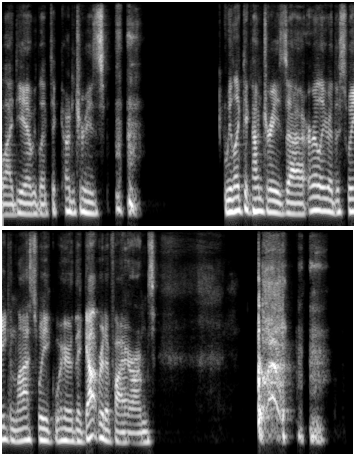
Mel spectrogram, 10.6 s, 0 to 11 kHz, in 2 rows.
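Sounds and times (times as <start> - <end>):
speech: 0.0 - 2.1, 3.3 - 7.8
person clearing throat: 1.7 - 2.1, 9.1 - 10.2
person coughing: 9.1 - 10.2.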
